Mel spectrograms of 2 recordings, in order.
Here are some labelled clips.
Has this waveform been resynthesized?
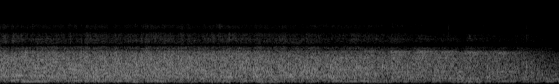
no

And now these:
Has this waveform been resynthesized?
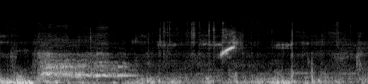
yes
